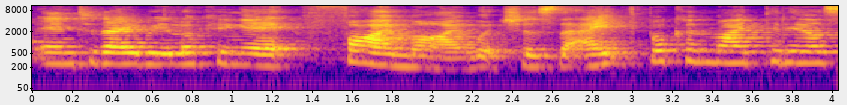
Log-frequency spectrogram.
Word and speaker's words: whai mai: to pronounce phi mai because the a i rhymes with kai and everyone knows how to pronounce kai as in food so if you ever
